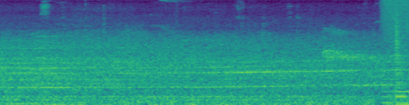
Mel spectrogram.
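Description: Electric suburban train approaching from down the line: a steady rumble with a faint hum, just after it sounded its horn. Music comes in right at the end.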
